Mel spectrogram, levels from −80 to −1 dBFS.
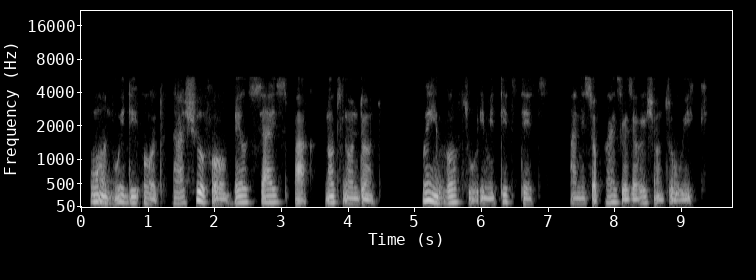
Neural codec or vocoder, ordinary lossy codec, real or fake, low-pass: vocoder, 44.1 kHz, 128 mel bands, Pupu-Vocoder; Opus, 16 kbps; fake; 5.4 kHz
